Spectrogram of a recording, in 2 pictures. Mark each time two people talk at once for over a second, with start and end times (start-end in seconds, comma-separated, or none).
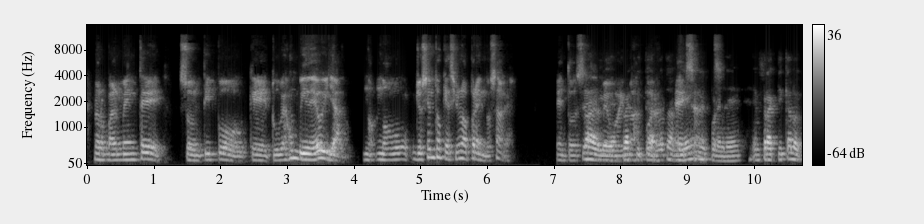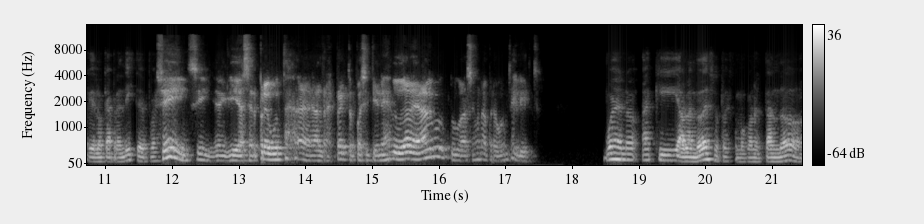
7.4-9.5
